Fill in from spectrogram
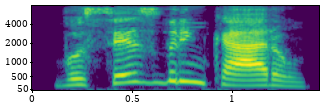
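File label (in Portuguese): "vocês brincaram", Portuguese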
